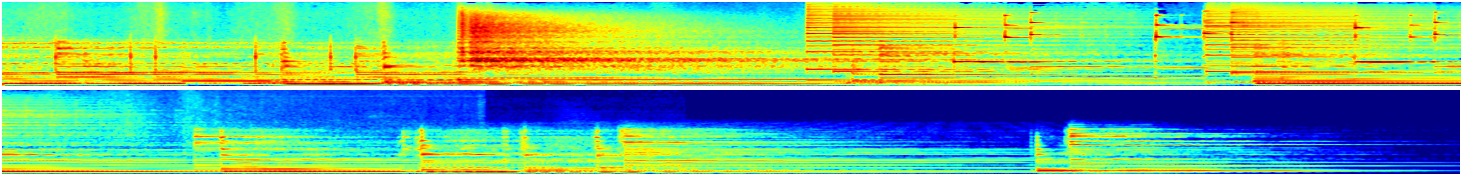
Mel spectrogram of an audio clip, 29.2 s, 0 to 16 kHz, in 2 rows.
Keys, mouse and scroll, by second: 0.5 click, 1.9 alt+d, 6.8 ctrl+z, 7.1-8.0 middle drag, 8.5 click, 8.9 ctrl+drag, 9.4 shift+drag, 9.6 shift+click, 11.2 Tab, 12.3 a, 14.2 `, 16.8 g, 19.8 click, 21.2 Tab, 21.4 drag, 21.6-25.2 middle drag, 25.2 `, 28.4 alt+d.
